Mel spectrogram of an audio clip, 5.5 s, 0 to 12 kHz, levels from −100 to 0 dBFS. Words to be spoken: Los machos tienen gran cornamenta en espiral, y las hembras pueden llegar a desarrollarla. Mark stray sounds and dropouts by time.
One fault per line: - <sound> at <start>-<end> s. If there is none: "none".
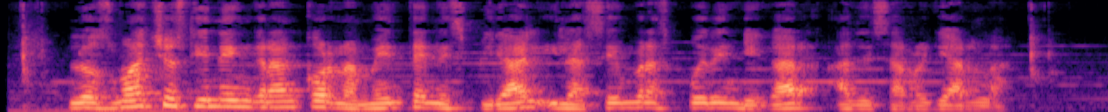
none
